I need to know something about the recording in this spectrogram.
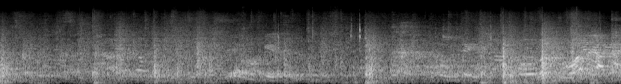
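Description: Unclear voices calling out in a large room, broken by several sharp thuds from grappling, the loudest nearly four seconds in.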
